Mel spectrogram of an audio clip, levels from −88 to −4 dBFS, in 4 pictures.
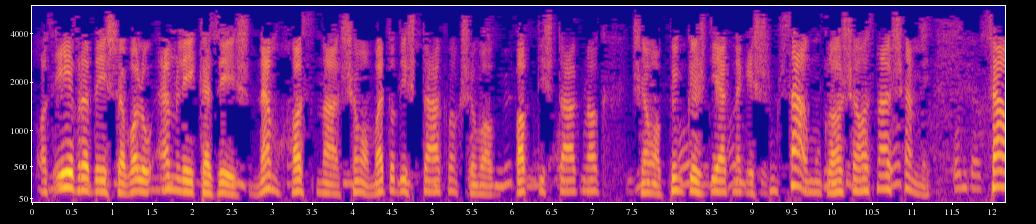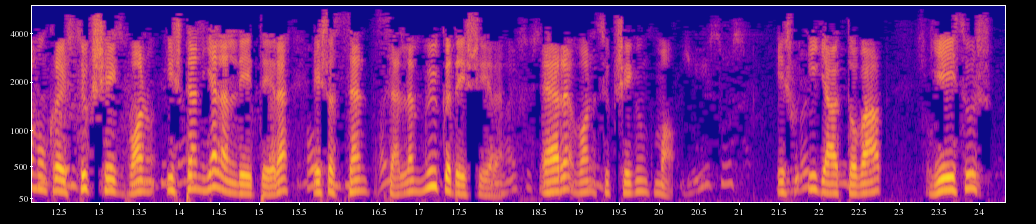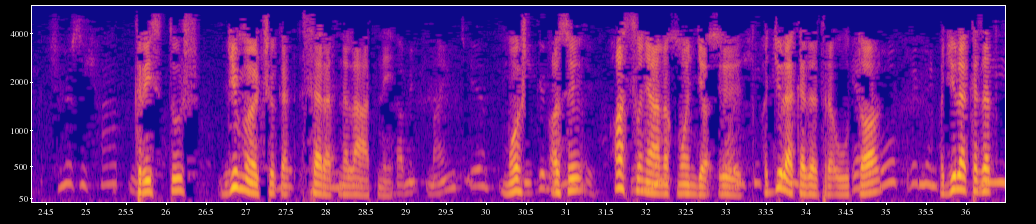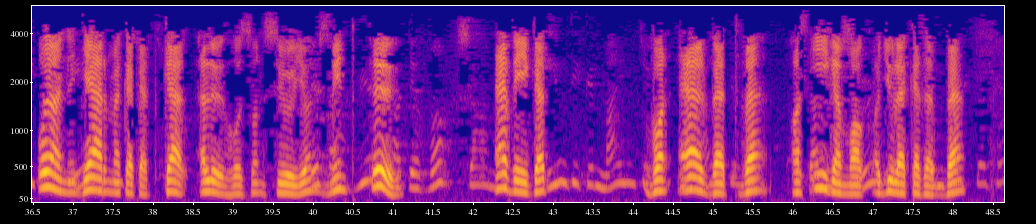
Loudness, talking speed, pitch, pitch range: -21 LUFS, 85 wpm, 155 Hz, 135-185 Hz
